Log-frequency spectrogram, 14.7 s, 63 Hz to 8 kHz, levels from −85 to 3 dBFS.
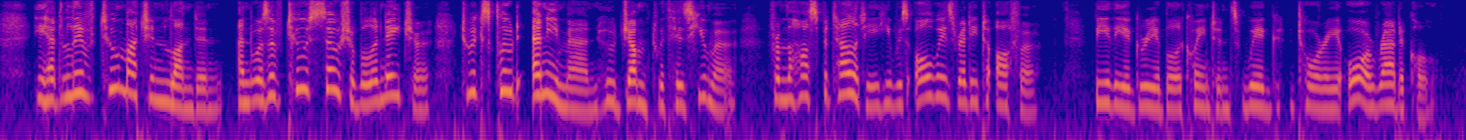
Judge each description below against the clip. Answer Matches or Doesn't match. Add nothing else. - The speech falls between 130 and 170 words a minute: Matches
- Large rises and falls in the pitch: Matches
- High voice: Matches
